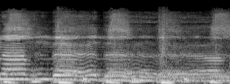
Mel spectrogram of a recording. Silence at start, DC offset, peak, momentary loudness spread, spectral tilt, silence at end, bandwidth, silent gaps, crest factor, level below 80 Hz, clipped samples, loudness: 0 s; under 0.1%; 0 dBFS; 5 LU; -4.5 dB/octave; 0 s; 15.5 kHz; none; 12 dB; -30 dBFS; under 0.1%; -13 LUFS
